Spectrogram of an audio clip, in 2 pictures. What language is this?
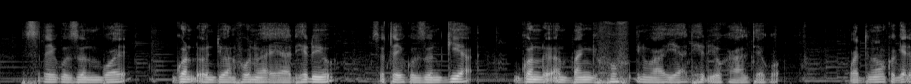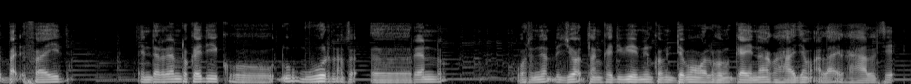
Fula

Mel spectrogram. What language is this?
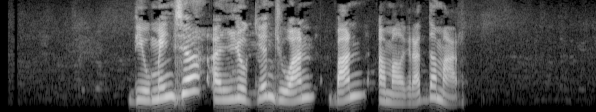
Catalan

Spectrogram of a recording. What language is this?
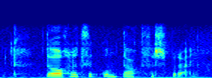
Afrikaans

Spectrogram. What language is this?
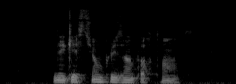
French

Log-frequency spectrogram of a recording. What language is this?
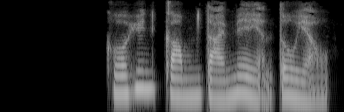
Cantonese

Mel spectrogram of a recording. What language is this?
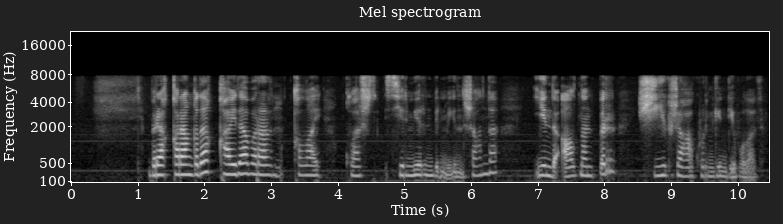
Kazakh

